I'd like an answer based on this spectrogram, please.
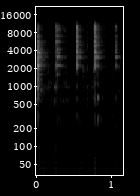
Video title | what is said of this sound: presentation cyma cm030 | quand on tape dessus je vais le faire avec le chargeur voilà tout est en métal en fait il est en full métal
